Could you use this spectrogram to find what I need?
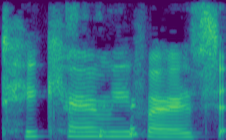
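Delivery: ordinary talk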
